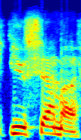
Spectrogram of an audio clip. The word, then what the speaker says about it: Bui: Senor of course s Bui um sorry I'm mispronouncing the names gonna just I'll tell you real quick it's buma for everyone out there buma bua yeah uh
